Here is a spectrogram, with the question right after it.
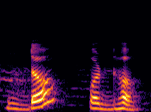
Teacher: जिनके उच्चारण में जिह्वा की नोक झटके से नीचे गिरती है तो वह उत्क्षिप्त ध्वनि कहलाती है · इनका उच्चारण स्थान क्या है, मूर्धा से बोले जाते हैं ये, पर कैसे, झटके से।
